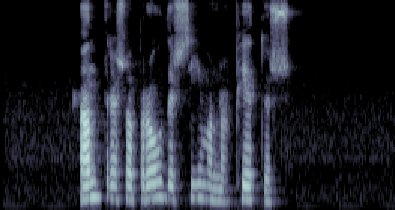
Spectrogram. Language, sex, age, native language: Icelandic, female, 40-49, Icelandic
